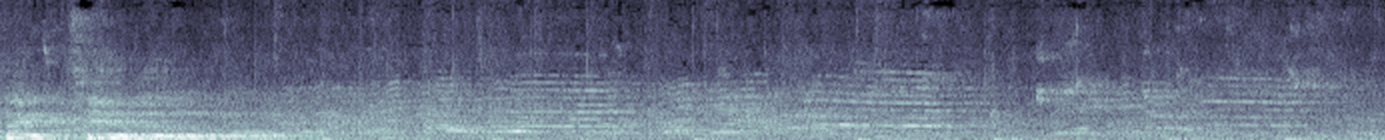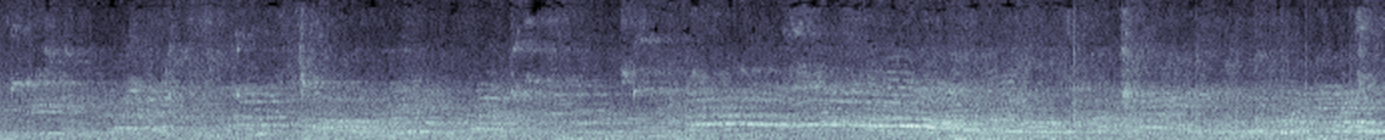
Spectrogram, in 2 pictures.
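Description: A crowd murmurs and cheers throughout a large echoing gym.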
